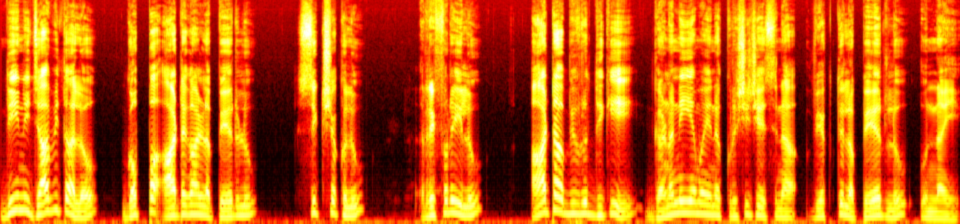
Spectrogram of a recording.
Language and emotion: Telugu, neutral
